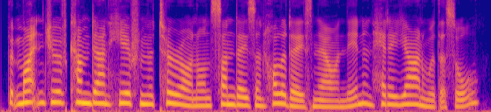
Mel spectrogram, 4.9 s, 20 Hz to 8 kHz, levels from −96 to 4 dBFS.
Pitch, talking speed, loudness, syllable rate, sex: 220 Hz, 295 wpm, -16 LUFS, 6.1 syllables/s, female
